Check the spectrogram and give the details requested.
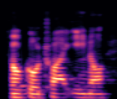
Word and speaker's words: tocotrienol: pronunciation is tocotrienol? Tocotrienol, and it's very simple.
